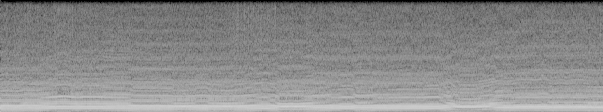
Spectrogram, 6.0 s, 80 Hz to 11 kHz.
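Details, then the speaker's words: Ported Shindaiwa 757 chainsaw cutting a log: screams at high revs but sags in pitch several times under load because the flat-cut modified muffler outlet sits against the log and can't breathe. Bogging from restricted exhaust. "I cut that off at a flat angle and so it looks cool but you could probably hear it it was getting right up against the log and it can't breathe"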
